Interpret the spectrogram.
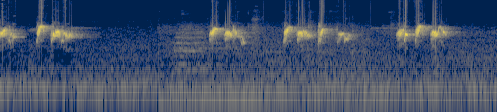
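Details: Female red-whiskered bulbul, calling to stimulate the male, repeats short bursts of two or three bright, slurred chirps about once a second, a faint low hum continuing underneath.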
